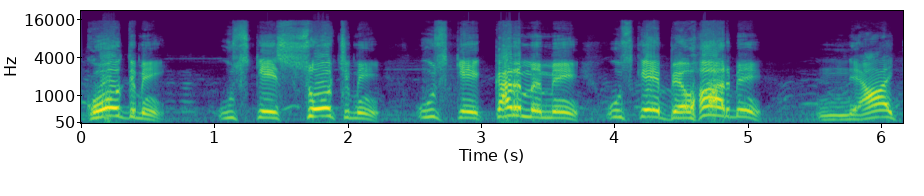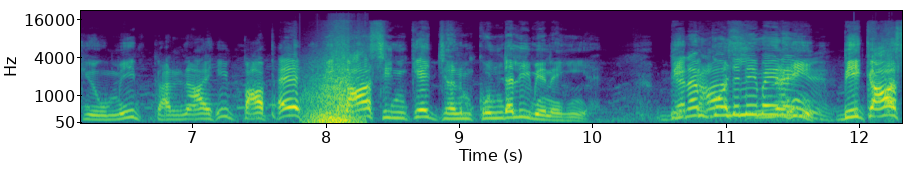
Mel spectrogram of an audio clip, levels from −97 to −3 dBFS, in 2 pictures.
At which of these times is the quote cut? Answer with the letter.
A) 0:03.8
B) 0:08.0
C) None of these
B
